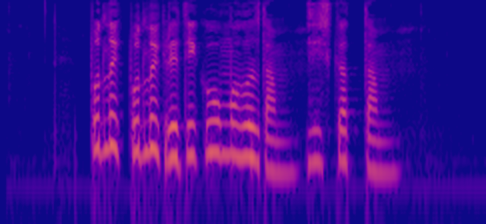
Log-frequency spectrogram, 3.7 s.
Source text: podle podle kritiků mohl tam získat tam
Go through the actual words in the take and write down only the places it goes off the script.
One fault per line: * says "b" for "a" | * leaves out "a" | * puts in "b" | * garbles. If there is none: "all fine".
all fine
